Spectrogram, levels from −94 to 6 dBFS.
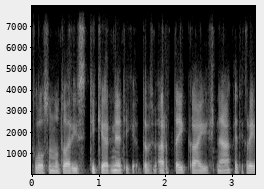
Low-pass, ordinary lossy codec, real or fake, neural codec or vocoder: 7.2 kHz; Opus, 24 kbps; real; none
